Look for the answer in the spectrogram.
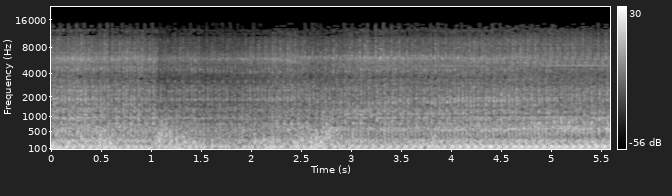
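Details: Yamaha XT660 single idling unevenly, about three beats a second with stumbles and dropped pulses; the misfire turned out to be a faulty manifold absolute pressure (MAP) sensor.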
